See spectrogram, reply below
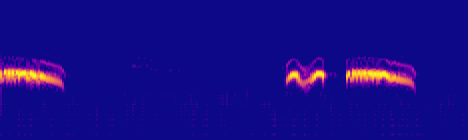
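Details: Spotted dove kept as a decoy, cooing to lure wild birds, in 'gáy thúc' style. A long falling hoot, a pause, then a quivering double note and another sustained low hoot.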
